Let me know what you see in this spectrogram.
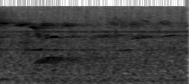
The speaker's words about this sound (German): Wow! Nein, ist das schön da. Ui. Ah. Das Zwitschern und Plätschern.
